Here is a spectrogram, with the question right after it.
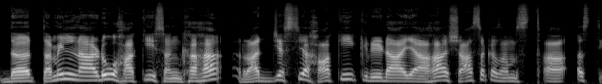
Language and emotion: Sanskrit, neutral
